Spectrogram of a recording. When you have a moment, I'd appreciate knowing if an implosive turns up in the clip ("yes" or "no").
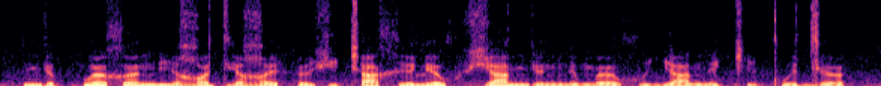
no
